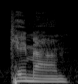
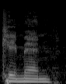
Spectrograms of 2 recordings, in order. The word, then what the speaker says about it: Cayman: we're in the Cayman Island kman I think before getting here I would have called it kmen yeah even though it's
